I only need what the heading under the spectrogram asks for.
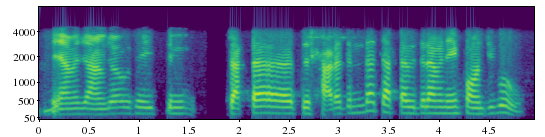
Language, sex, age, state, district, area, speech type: Odia, male, 18-30, Odisha, Puri, urban, conversation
